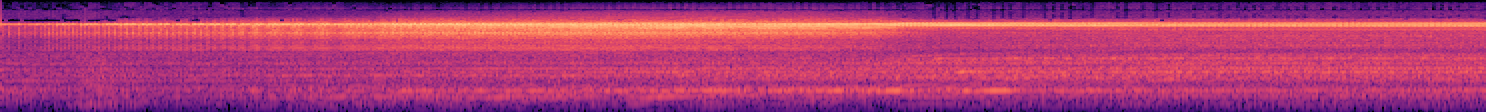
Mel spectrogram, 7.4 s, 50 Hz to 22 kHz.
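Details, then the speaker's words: Land Rover LT230 transfer case test bench motor run on 220V through an inverter speed controller, at low speed: high steady electric whine climbing smoothly, no knocks or grinding; running fine. "so let's let's put it on the lower speed and start it up and here we go look at that"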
